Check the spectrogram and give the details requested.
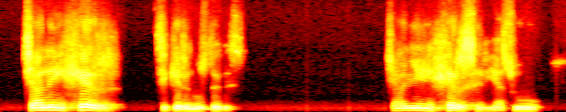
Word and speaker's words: Challenger: se llama el Abismo Challenger se llama otra vez Challenger está en inglés no ve tal como se escucha Challenger pero es con doble L y con g de gato al final Challenger si quieren ustedes ejercería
